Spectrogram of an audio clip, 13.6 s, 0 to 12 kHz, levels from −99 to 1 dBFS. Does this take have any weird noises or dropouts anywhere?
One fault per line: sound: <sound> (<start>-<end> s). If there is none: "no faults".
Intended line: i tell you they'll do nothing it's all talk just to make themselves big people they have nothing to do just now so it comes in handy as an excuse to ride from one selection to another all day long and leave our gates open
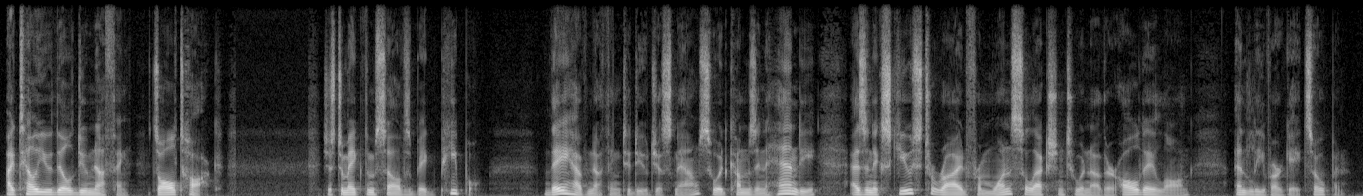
no faults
